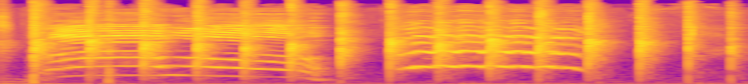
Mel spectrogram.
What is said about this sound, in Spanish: Gracias, merezco un aplauso.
